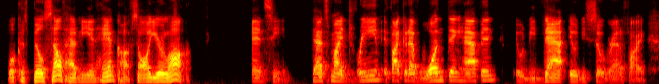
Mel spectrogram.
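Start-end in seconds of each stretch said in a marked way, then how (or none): 0.1-2.8 put-on deadpan, dry delivery. Acting out an imagined reply about handcuffs: imitating deadpan Jim Halpert style. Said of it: "he looks like deadpan Jim Halpert style".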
